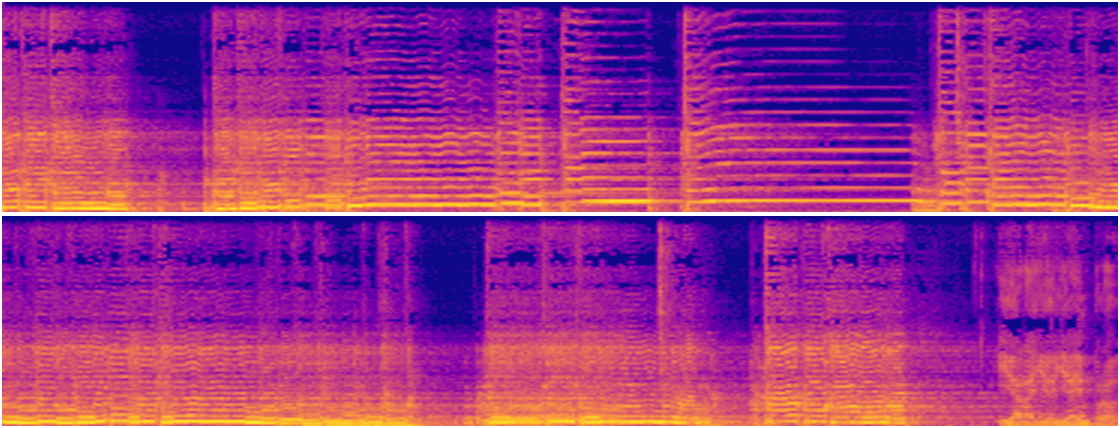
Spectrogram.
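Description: An improvised guitar passage runs through an Apogee Jam interface into GarageBand with Platinum Verb reverb, giving sustained, gliding melodic lines with long reverb tails that play continuously and fairly loud, with no talking.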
